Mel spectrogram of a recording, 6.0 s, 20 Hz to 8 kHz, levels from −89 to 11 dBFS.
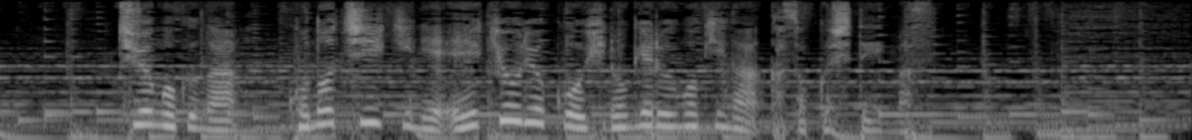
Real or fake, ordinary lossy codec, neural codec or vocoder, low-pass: real; none; none; none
